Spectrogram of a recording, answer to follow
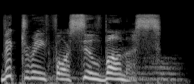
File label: Undead Female Warrior NPC Farewell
